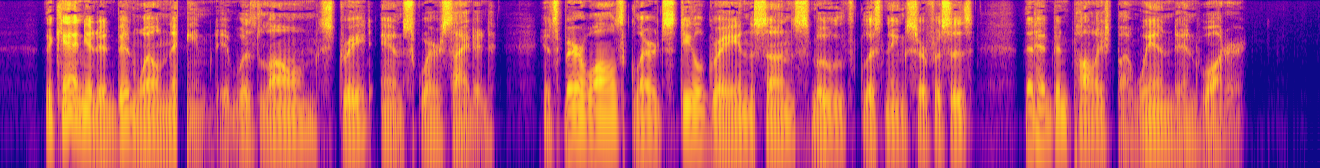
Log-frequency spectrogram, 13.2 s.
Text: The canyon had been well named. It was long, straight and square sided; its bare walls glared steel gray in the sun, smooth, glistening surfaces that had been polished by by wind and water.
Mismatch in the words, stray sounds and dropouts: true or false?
true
